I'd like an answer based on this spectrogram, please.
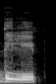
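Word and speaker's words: Dileep: देखो डी आई L double E पी तो इसको पढ़ते हैं दिलीप।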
